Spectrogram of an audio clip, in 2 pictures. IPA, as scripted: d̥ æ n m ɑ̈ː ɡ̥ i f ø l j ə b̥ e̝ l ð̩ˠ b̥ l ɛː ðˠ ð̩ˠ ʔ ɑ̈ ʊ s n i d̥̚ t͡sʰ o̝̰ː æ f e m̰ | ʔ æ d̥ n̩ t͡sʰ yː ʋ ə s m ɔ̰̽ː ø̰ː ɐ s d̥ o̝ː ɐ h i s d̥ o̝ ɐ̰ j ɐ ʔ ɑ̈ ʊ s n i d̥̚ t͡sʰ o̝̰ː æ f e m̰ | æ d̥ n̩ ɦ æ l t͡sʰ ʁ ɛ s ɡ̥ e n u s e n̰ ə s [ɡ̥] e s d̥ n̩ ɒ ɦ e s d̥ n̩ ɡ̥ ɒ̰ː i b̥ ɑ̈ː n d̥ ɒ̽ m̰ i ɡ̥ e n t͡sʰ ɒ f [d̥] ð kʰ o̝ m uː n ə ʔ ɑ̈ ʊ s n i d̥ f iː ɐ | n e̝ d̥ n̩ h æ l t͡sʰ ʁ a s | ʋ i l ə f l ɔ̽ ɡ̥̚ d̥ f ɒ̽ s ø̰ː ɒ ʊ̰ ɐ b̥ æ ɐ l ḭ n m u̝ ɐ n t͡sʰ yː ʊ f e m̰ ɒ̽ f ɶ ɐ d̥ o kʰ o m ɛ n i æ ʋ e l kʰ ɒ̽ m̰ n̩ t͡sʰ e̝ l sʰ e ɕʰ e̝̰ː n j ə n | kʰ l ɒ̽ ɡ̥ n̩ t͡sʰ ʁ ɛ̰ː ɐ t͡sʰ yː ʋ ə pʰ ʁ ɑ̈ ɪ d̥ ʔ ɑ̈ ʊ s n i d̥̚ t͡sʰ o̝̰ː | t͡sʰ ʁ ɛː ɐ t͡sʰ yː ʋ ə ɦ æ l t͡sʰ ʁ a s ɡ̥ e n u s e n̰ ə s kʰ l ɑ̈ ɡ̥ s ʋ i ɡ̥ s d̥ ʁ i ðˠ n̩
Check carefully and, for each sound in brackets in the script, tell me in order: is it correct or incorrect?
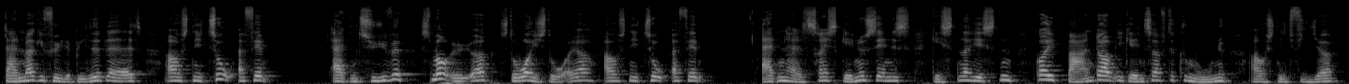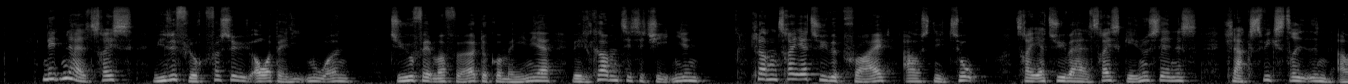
correct, correct

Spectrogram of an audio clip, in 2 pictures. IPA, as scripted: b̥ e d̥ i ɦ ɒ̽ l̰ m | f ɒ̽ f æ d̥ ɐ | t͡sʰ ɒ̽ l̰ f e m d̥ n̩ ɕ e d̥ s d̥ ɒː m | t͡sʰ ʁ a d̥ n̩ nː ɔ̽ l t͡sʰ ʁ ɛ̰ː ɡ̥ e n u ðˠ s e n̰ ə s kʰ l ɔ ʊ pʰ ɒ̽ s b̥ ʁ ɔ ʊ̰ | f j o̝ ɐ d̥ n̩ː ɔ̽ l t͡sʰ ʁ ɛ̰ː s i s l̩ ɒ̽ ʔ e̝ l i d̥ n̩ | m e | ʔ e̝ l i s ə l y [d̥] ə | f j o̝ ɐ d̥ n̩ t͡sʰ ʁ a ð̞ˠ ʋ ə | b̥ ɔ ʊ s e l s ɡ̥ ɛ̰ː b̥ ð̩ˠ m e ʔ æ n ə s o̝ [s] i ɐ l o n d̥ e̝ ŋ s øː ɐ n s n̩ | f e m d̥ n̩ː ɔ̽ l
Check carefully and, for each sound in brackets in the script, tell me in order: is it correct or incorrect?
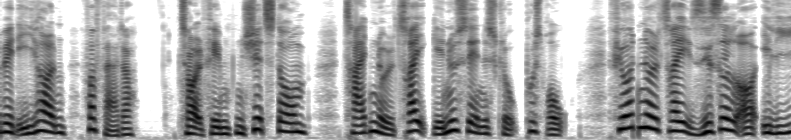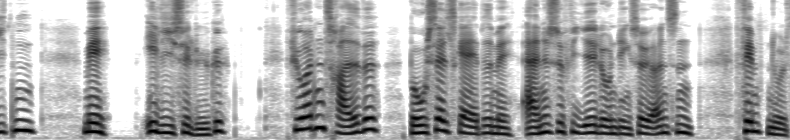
incorrect: ɡ̥, incorrect: f

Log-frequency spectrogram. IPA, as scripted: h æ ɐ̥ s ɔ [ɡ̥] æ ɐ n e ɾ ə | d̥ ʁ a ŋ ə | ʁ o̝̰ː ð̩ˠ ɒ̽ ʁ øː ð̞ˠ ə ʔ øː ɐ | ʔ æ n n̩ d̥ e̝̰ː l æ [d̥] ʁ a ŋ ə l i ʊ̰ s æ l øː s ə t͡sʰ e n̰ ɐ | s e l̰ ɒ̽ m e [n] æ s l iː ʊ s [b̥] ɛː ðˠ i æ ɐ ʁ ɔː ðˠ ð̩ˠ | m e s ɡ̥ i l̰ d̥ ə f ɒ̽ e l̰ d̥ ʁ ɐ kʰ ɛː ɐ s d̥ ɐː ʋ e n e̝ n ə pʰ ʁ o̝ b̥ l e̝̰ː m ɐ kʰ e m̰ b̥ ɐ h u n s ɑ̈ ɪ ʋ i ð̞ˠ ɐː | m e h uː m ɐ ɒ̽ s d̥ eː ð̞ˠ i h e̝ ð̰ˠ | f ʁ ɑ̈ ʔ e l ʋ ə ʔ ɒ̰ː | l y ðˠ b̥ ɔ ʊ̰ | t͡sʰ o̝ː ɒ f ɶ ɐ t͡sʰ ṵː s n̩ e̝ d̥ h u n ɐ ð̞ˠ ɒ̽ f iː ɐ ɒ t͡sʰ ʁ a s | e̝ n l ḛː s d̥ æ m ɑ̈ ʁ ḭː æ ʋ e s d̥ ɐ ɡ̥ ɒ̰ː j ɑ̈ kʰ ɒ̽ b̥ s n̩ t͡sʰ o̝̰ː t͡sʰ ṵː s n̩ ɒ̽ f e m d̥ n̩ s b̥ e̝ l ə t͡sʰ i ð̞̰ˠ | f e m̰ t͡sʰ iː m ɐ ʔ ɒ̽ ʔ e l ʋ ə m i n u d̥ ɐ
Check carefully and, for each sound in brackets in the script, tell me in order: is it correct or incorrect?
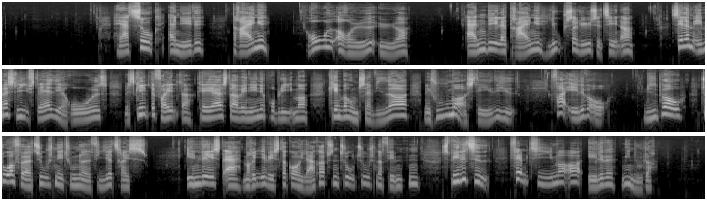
correct, correct, incorrect: m, incorrect: d̥

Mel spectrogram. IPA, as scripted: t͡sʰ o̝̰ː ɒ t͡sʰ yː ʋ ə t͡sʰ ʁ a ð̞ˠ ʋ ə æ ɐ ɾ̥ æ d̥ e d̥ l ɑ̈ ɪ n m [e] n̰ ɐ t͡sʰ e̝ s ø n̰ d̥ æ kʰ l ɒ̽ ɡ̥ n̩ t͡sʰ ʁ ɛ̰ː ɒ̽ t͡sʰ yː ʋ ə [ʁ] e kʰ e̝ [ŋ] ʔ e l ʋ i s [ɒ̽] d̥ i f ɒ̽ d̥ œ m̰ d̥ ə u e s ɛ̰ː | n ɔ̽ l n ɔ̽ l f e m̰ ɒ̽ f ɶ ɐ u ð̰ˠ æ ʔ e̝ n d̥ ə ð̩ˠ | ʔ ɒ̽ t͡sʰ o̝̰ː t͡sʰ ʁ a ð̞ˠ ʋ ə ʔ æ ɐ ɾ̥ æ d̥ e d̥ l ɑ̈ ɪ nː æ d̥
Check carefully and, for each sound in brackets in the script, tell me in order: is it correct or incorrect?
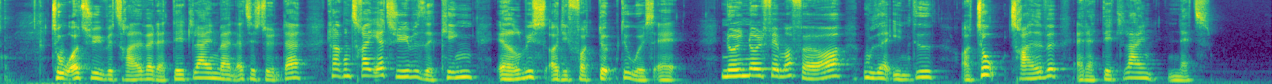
incorrect: æ, incorrect: ð, correct, correct

